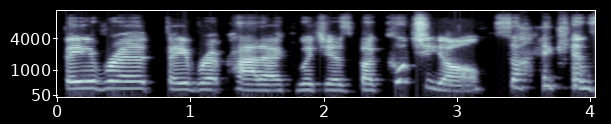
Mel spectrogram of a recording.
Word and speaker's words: bakuchiol: to say this word it was like you're supposed to like pretend like you're sneezing but cut you all anyways that's how i remembered how to say it awesome awesome product so bacocchio so that is um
